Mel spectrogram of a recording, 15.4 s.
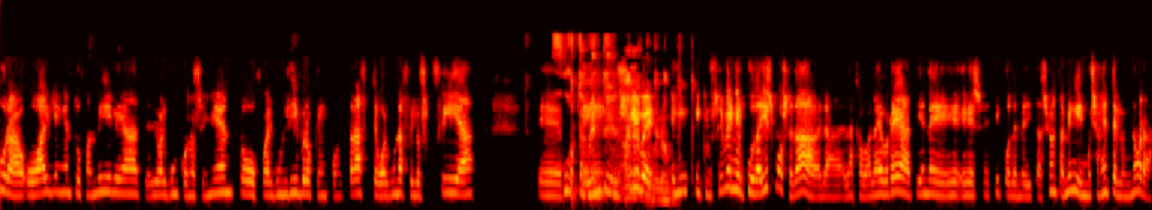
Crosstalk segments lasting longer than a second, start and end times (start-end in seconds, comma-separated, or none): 7.3-9.0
